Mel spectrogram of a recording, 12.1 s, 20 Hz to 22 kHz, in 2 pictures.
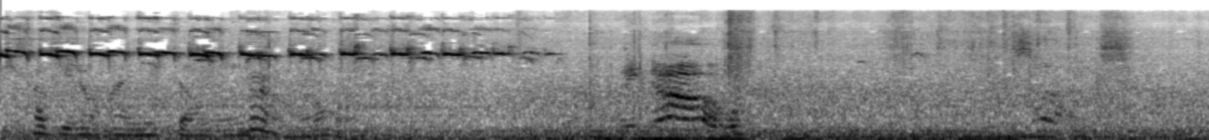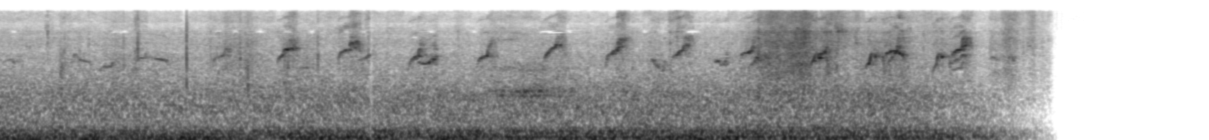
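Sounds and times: ducklings peeping: 0:00.0 - 0:02.8, 0:06.0 - 0:11.1.

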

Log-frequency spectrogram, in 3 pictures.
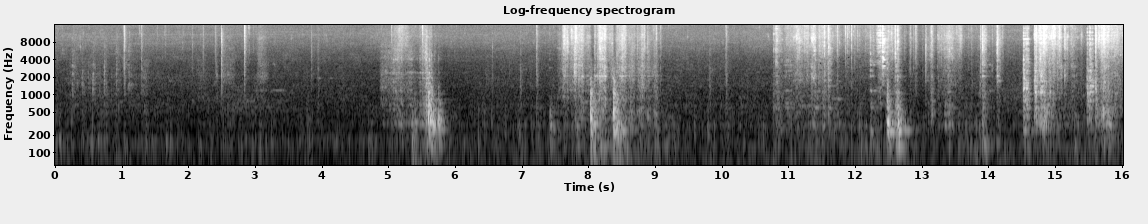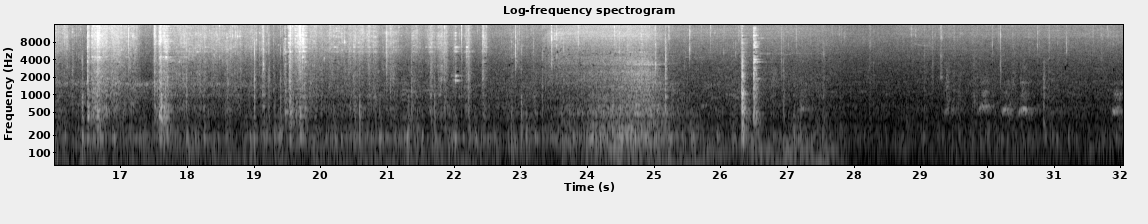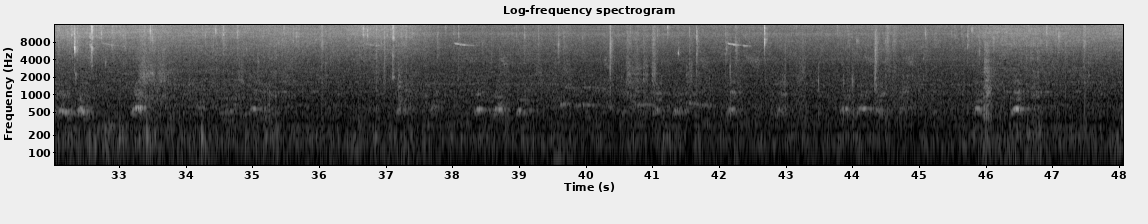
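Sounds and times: embers clinking and clattering: 0:10.8 - 0:23.9, 0:25.5 - 0:26.8.

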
